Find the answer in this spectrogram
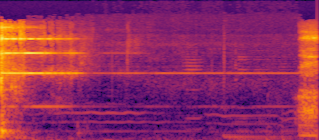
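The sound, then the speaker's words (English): A bell is struck once with a loud, sharp onset, then its bright ringing tone hangs and slowly fades over a couple of seconds before a burst of noise cuts in. “Ring the bell.”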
